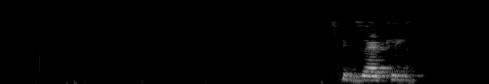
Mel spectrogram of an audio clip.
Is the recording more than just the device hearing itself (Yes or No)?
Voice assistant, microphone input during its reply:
Yes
